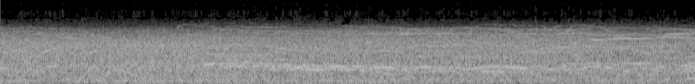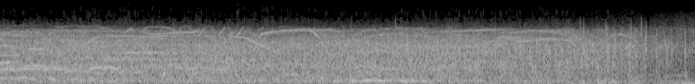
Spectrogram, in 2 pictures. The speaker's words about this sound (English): Well, listen to that. You know, Virginia, you got more applause than I did.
